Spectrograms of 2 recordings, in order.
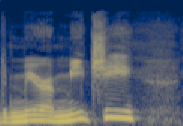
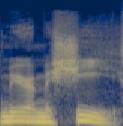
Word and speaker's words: Miramichi: That the federal government has been dealing with, where I said Miramichi, New Brunswick, and I've been told it's Miramichi.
